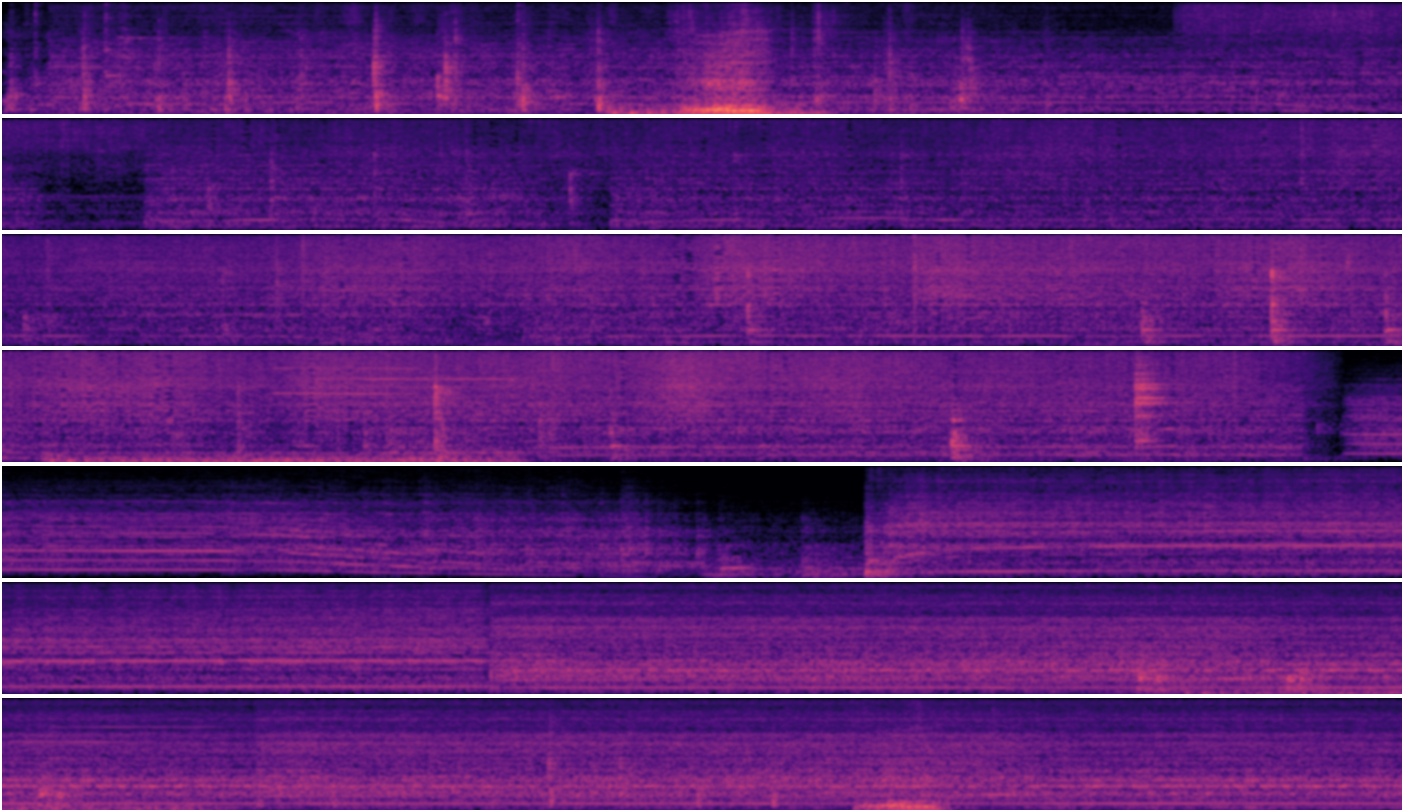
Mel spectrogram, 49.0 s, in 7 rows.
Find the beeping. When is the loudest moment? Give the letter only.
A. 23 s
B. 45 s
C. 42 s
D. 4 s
A.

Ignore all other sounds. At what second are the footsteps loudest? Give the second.
4 s.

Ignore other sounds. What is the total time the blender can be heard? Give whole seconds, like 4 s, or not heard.
49 s.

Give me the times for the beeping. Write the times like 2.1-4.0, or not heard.
3.0-4.2, 21.2-23.6, 40.9-43.1.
